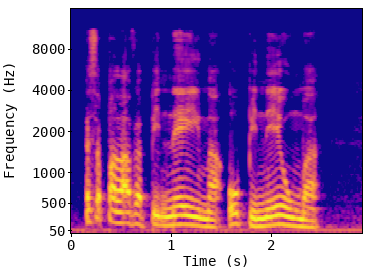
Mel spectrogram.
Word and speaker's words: pneuma: é essa no grego ela é pronunciada mais ou menos assim pneimo pneuma ela vem do grego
